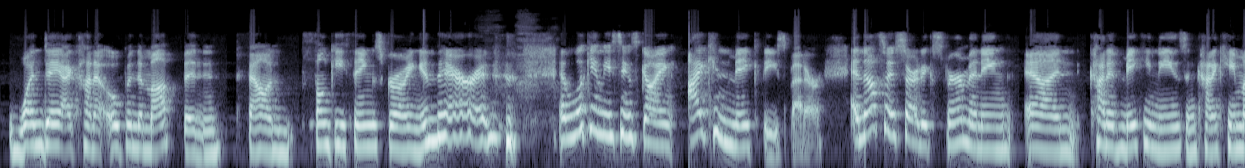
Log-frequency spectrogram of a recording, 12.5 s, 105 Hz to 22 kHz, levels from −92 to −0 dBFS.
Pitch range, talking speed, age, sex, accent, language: 190-240 Hz, 200 wpm, 30-49, female, American, English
